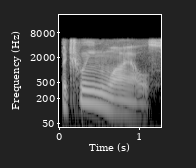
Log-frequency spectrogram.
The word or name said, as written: betweenwhiles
